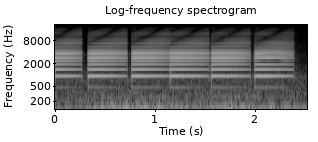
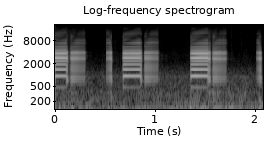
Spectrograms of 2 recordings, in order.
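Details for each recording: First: Garrett ACE 400i metal detector, 10 kHz, bench test over a Roman coin with iron audio on: five clear, evenly spaced high tones with no iron grunts; clean non-iron target response. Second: Garrett ACE 400i metal detector bench test with iron discriminated and Iron Audio on: a bottle cap gives short choppy tones broken by low gruff grunts beside clean beeps, the iron warning of a bad target.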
